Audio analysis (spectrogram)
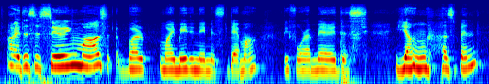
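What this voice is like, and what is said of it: Thick Bhutanese accent in English. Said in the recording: “my accent's a little thick too, but English is my second language, and my first language is Tsongkha”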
